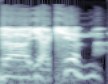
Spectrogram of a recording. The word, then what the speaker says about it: Qin: And Qin, I think is how you pronounce it, Q-I-A, because there's no U in there.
